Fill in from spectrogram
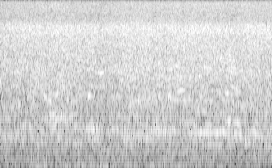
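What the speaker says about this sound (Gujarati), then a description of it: "બરો ઉપરથી આવી રહ્યો છે ધોધ" Medha waterfall pouring down from above, a loud constant rushing roar filling the short clip, with faint voices of a group mixed into the noise.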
